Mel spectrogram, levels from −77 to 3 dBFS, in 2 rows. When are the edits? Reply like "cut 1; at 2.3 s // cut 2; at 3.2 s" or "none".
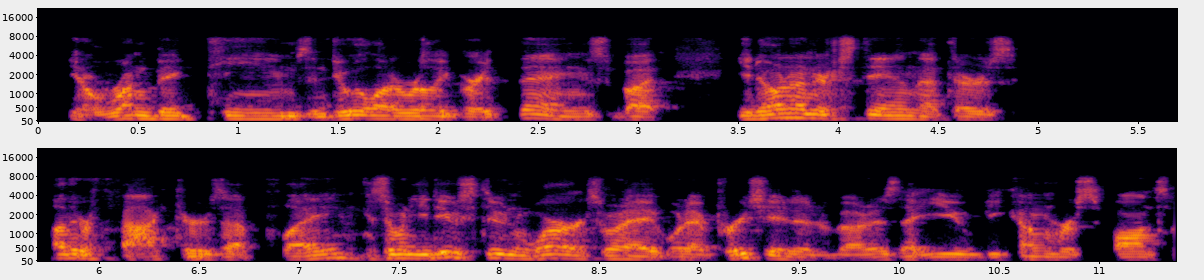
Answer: cut 1; at 7.3 s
